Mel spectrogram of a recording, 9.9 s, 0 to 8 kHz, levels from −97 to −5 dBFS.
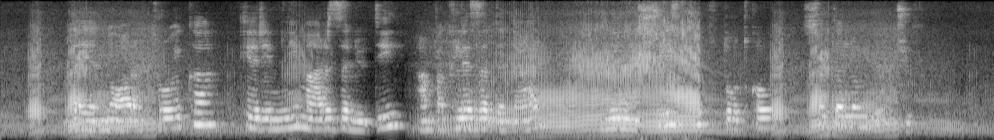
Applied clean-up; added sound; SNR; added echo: none; Motorcycle; 4 dB; none.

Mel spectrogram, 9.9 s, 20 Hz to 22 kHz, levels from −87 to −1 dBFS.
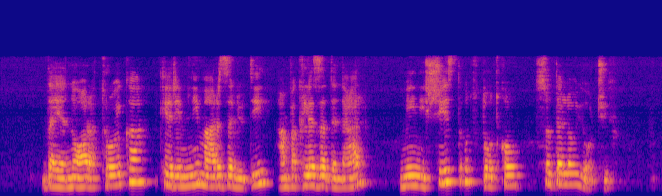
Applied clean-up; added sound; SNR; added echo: none; none; none; none.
